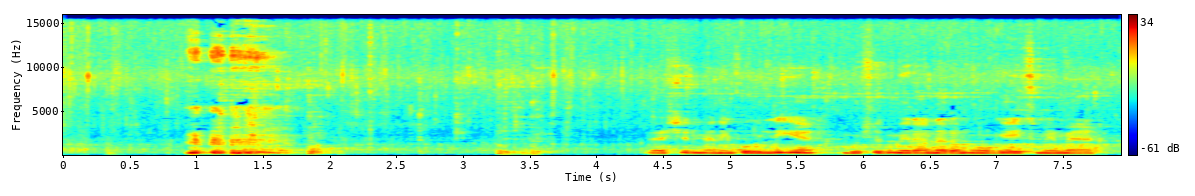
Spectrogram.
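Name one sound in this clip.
A wooden spoon stirs and scrapes inside a metal pot.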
